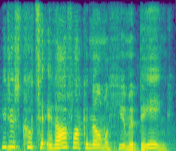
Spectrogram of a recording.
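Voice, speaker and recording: A man's voice: high voice, sing-song, brisk. Guy ranting at dumb hacks, sweary, voice jumps up and down a lot. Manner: exasperated, sweary, mocking. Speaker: reaction video host. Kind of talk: ranting reaction commentary.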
